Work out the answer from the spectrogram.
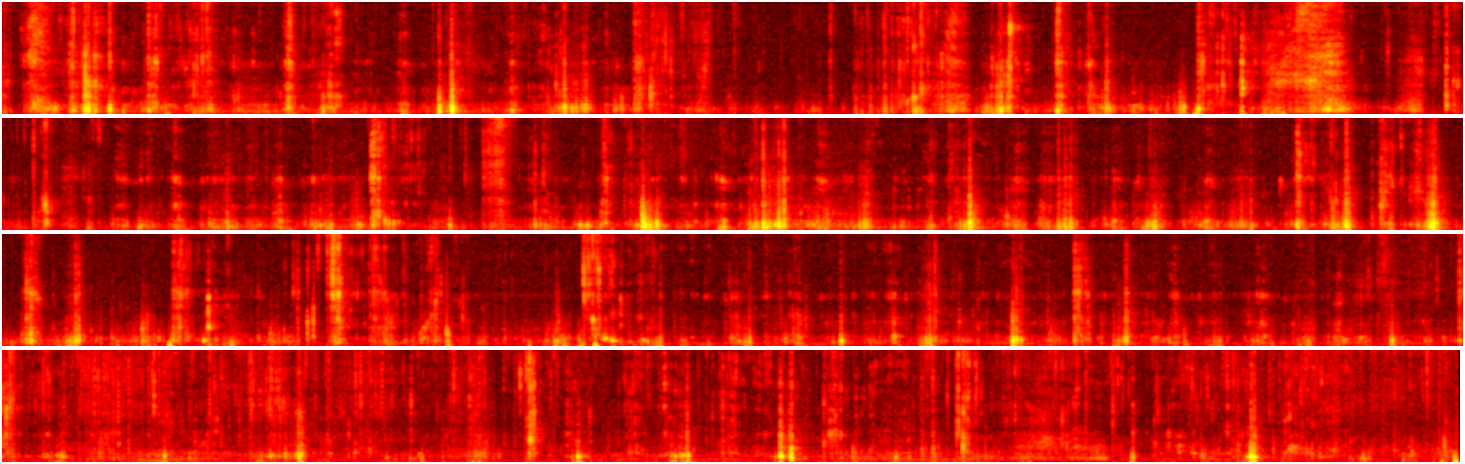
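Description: Close-miked chewing and crunching of fried chicken drumsticks, with wet mouth sounds and a steady run of crisp crackles and bites.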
